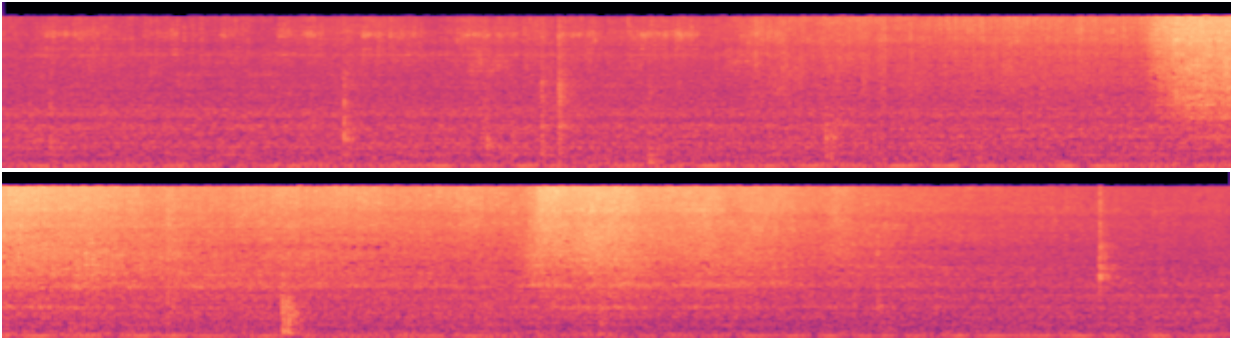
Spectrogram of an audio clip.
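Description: Onions, green peppers and garlic sizzling in a hot saucepan, with a few light taps of a silicone spatula stirring them and a steady low hum. Twice, about seven and eleven seconds in, the sizzle surges into a loud hiss as soy sauce hits the hot pan and turns to steam.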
